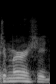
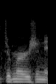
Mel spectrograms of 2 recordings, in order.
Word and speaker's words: Demirjian: Demirjian, yes. Demirjian. You have a very difficult time. Yeah. You picked the two people with the hardest last names to pronounce to interview today. My last name is Demirjian, Demirjian.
